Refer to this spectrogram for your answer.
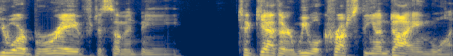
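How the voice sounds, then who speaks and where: A rumbling, put-on character voice. It moves at a moderate pace. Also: man, medium pitch for a man. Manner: ominous, commanding.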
